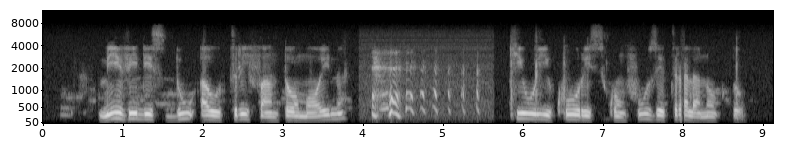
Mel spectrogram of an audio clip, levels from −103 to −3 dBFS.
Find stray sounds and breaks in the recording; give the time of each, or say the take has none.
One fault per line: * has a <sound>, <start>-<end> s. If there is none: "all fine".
* has a laugh, 4.1-5.5 s
* has a dropout, 8.0-8.0 s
